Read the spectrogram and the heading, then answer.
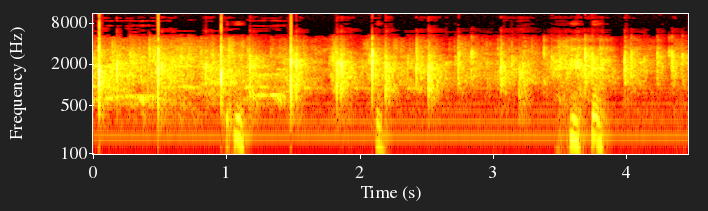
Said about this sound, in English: If you're just gonna clap politely, let's not do it, you know?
